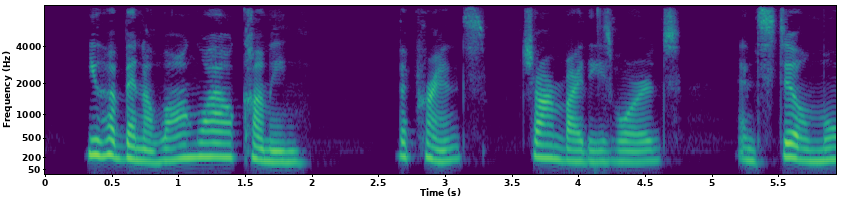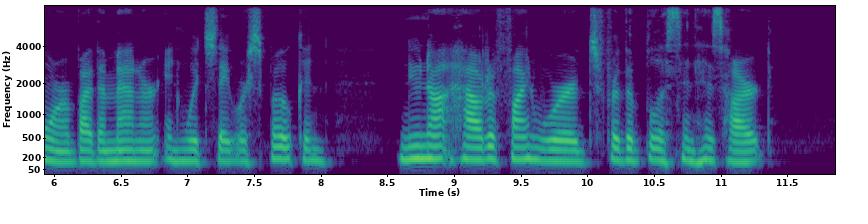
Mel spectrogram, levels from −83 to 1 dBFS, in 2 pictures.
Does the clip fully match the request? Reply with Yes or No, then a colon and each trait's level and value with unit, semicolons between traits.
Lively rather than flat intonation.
No: average, 3.2 semitones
